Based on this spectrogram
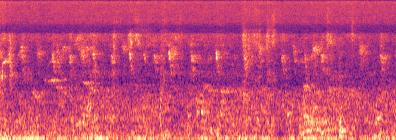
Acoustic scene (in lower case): park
